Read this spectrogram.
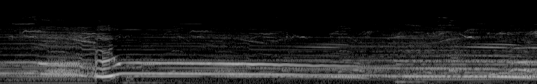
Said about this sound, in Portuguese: Todos pensaram o mesmo: são lobos.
